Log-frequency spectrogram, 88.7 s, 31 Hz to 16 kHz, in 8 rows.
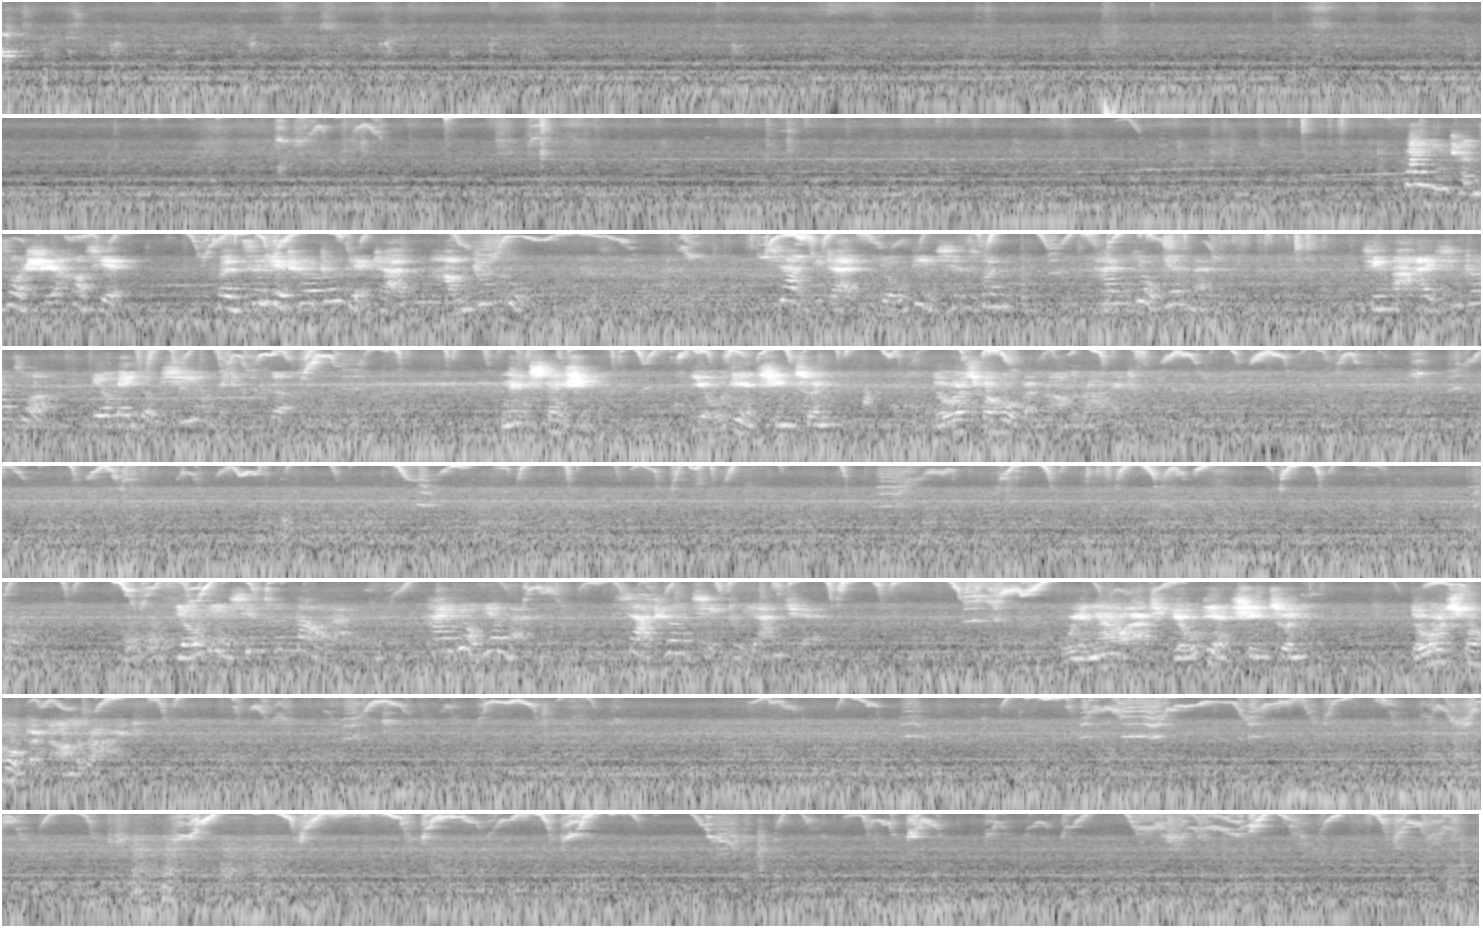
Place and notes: Shanghai, China - Line10 (Shanghai Metro)
Line10 (Shanghai Metro), from Wujiaochang Station to North Sichuan Road station, Binaural recording, Zoom H6+ Soundman OKM II
21 November 2013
